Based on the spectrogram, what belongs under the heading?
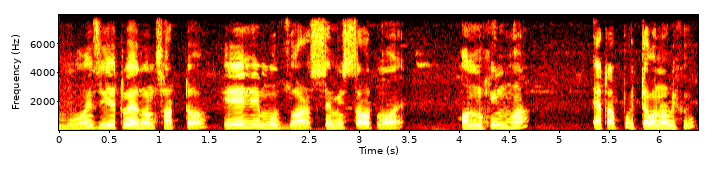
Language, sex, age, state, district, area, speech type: Assamese, male, 18-30, Assam, Lakhimpur, rural, spontaneous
